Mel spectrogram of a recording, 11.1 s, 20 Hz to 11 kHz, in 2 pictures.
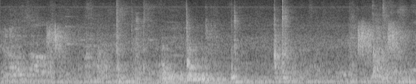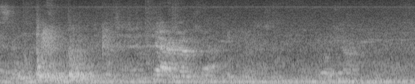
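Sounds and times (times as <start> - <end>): murmur of voices: 0.0 - 11.0
pool balls clicking: 0.5 - 7.2.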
